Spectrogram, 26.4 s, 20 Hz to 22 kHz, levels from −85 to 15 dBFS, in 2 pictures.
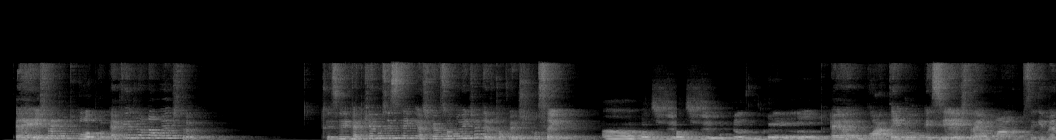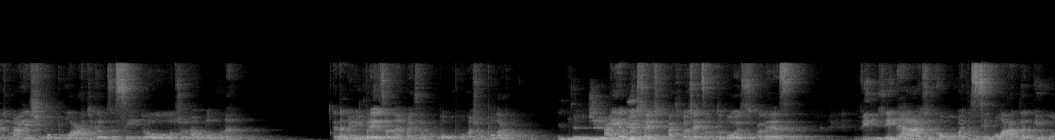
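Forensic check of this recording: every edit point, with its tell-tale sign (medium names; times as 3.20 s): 8.45 s: repeat of the last 0.43 s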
